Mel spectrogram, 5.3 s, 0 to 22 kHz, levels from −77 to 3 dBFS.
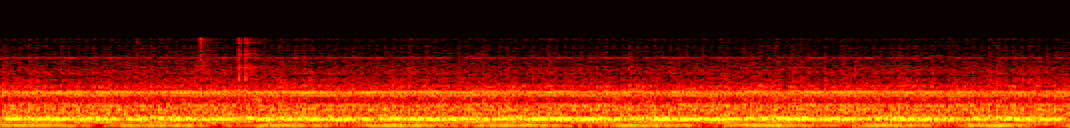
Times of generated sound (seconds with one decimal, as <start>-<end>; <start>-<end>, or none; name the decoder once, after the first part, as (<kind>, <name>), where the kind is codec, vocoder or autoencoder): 0.0-5.4 (vocoder, Vocos)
